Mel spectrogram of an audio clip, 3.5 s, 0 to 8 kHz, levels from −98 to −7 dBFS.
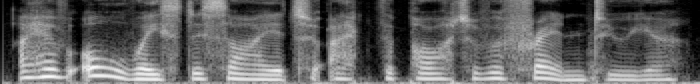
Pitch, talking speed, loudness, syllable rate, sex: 190 Hz, 225 wpm, -18 LUFS, 5.0 syllables/s, female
